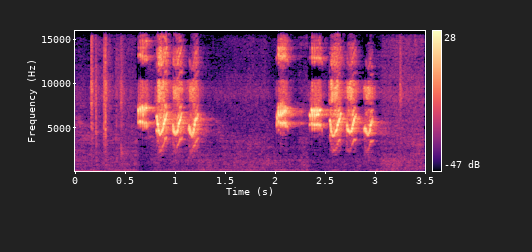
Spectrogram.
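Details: Oriental magpie-robin, a lively singing bird, song used as a lure to quickly provoke rival birds: two bursts of high, rapid twittering trills, each a short slurred note followed by quick looping chirps, separated by a pause of about a second.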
